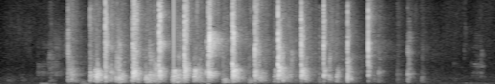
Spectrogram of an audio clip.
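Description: Audience applauding at the end of a talk: hand-clapping starts about a second in, runs for about four seconds and thins to a few last claps near the end.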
